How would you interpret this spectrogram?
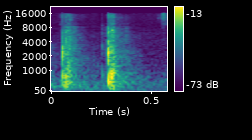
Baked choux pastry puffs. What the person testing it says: malgré le temps un petit peu très humide ici et ben ils sont restés bien bien croustillants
